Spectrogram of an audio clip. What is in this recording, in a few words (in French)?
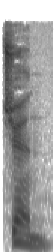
"juan4", chinois; Cours-de-Chinois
